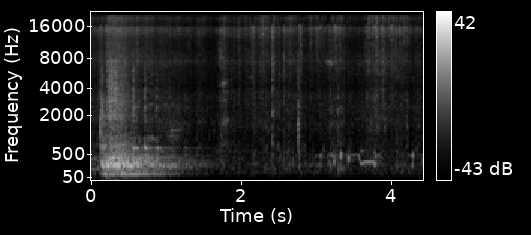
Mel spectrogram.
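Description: A pigeon gives one loud, close coo at the start, followed by quieter scattered coos and faint rustling in the background.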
